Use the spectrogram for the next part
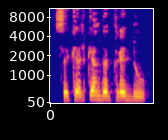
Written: c'est

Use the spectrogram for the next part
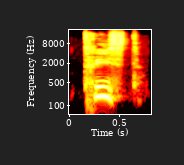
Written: triste

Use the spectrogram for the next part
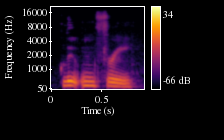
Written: gluten-free

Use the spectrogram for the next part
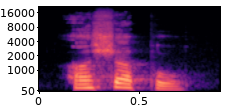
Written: un chapeau

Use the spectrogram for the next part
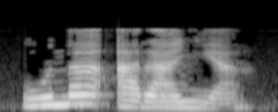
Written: una arana

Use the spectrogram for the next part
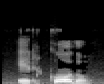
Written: el codo

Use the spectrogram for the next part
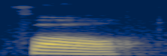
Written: fall

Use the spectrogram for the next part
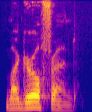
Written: my girlfriend

